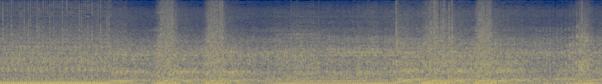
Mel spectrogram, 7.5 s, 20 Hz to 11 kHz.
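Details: Cummins 6BT diesel swapped into a Jeep Wagoneer, first start after finishing fuel and cooling systems, a fuel return line leak still suspected: low, even clatter settling into a steady idle with no standout knocks; running fine.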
